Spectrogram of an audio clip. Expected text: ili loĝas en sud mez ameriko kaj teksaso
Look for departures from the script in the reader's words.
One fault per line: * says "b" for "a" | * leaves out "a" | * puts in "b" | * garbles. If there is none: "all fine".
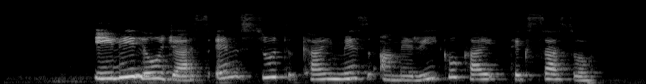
* puts in "kaj"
